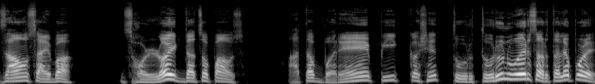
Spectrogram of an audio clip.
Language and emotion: Goan Konkani, happy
